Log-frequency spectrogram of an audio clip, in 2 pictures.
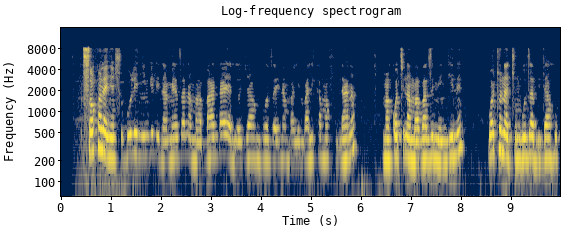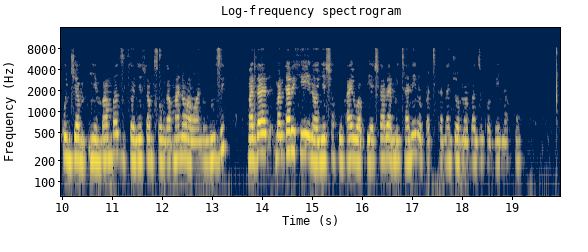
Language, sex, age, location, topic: Swahili, female, 25-35, Kisumu, finance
